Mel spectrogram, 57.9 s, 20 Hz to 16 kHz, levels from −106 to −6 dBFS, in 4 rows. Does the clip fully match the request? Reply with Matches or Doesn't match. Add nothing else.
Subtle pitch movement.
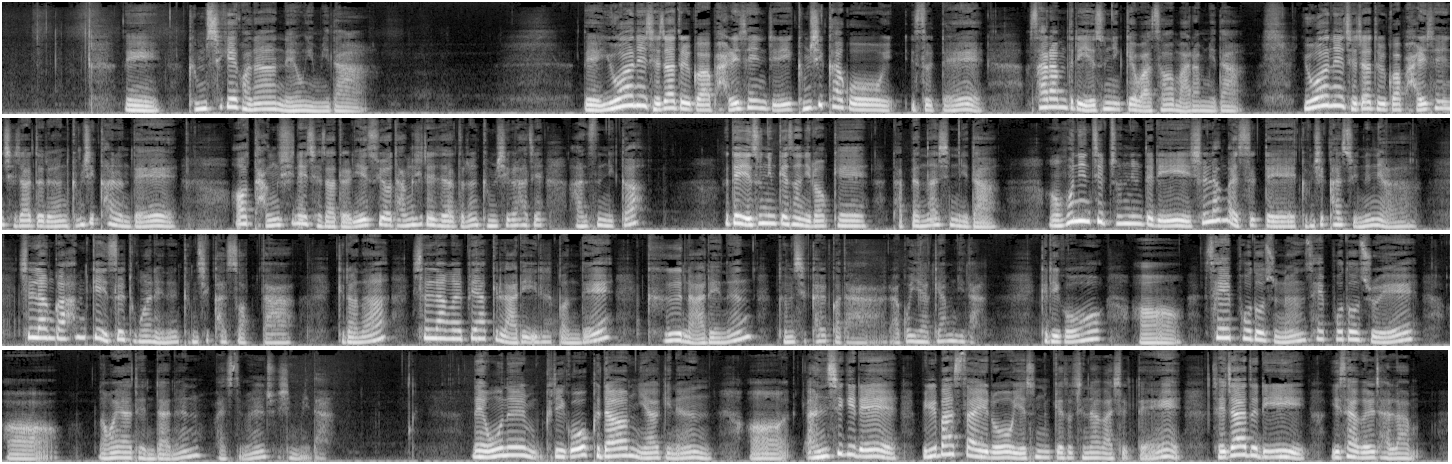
Doesn't match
